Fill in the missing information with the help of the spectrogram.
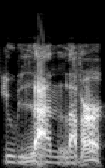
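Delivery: gravelly character voice. Acted. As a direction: growl out a comic insult, slowly. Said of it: "all that gravel to your voice".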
